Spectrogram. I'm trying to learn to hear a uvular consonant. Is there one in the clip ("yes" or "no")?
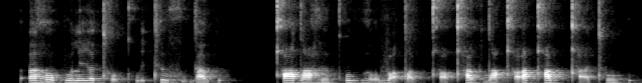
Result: yes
